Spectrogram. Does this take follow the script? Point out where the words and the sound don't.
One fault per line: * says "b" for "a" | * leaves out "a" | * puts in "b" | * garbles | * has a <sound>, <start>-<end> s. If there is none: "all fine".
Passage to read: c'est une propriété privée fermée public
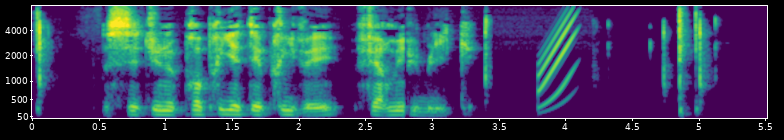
* has a chirp, 3.8-4.1 s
